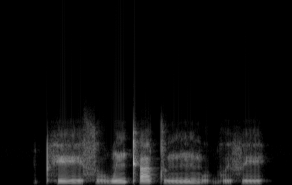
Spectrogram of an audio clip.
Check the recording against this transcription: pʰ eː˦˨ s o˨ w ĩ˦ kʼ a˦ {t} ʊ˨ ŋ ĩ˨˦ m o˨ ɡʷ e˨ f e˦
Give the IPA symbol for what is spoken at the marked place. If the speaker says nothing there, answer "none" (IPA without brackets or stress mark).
t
